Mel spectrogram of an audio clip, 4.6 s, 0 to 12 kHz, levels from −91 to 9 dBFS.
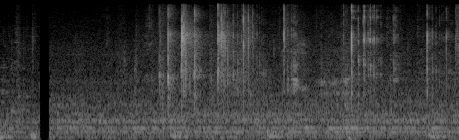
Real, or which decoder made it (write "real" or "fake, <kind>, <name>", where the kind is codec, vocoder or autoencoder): real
